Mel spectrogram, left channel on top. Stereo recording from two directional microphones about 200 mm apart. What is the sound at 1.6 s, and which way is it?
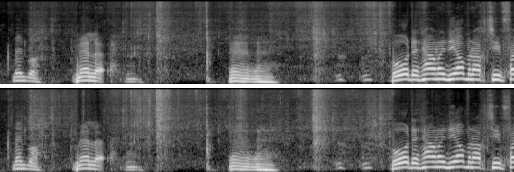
Stir, 60° right (ahead or behind).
